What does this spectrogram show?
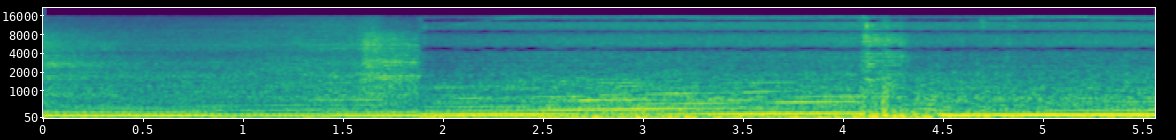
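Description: Subaru WRX's turbocharged flat-four under load. The engine note holds steady, then climbs for about two seconds and drops sharply about four seconds in at a gear change, then holds steady again. Short turbo hisses come at the start, near two seconds and at the shift.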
